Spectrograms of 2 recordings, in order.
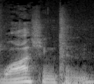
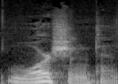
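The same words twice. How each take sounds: First: It is said in a standard accent. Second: It is said in a southwestern Pennsylvania accent. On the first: "instead of saying Washington" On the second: "we say Washington"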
